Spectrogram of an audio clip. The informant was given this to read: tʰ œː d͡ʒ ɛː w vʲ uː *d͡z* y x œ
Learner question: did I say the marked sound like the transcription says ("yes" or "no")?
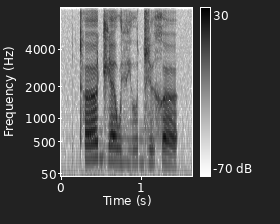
yes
